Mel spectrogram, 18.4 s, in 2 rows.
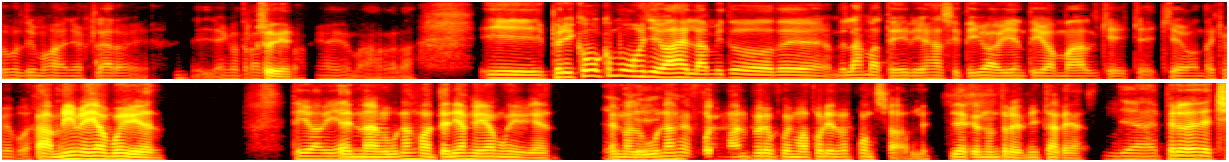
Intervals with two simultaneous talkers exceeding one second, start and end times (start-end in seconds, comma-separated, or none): none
